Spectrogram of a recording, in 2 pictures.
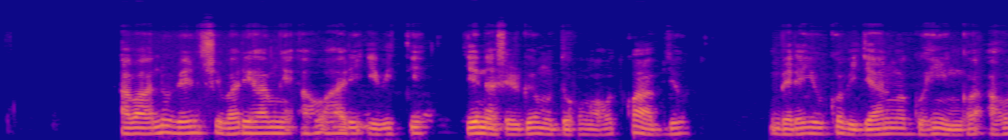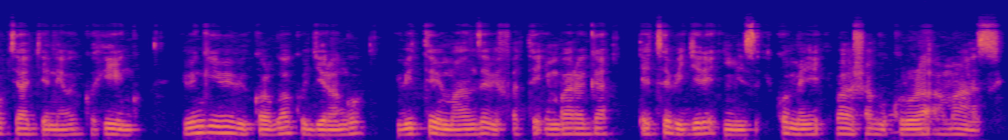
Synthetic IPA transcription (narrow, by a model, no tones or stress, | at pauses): aβaːn̥huβe̞ːnʃiβaɾihamŋe̞̰ʔaɦo̞̰haɾiʔiβiti | βjiːnaʃiʒɡwe̞umuduhuaho̞twaːbjo̞ | mbe̞ɾe̞juːko̞βiɟaːnŋwaɡuɦiːŋɡaʔːho̞bjaːɟe̞ne̞we̞ɡuhiːŋɡa | iβiŋɡiːβiβiko̞ɾɡwakuɟiɾaŋɡo̞ | iβitiβimaːnze̞βifate̞̰ʔimbaɾaɡa | nde̞t͡se̞βiɟiɾe̞ʔimiziiko̞me̞je̞ʔiβaːʃaɡukuɾuɾaʔamaːz̥i̥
